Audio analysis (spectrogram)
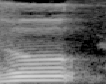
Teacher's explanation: ذو واو مدہ ہے، ایک الف کی مقدار کے برابر کھینچ کر پڑھیں گے۔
